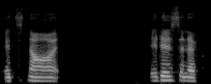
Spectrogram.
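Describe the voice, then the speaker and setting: Bright, low-pitched woman, halting delivery. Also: little pitch movement, clean tone, dry recording. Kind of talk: casual panel discussion.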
